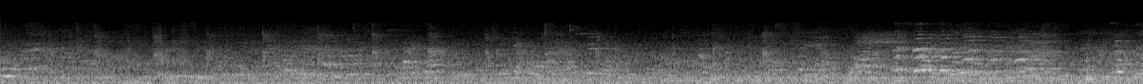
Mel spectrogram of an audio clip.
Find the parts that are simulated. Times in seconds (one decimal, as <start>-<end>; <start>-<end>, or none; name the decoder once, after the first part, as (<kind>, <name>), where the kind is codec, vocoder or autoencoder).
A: 1.1-2.0 (codec, HILCodec)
